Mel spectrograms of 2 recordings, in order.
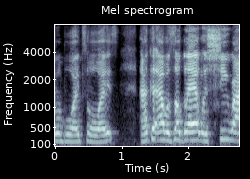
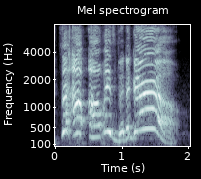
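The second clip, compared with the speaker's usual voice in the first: louder, higher, slow and proud; emphatic declaration; 10 semitones higher, 6 dB louder, slower than usual. Real, not acted. Narrator sums up childhood to viewers, proud emphatic slow. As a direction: proclaim it with full chest. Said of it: "declaring identity".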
